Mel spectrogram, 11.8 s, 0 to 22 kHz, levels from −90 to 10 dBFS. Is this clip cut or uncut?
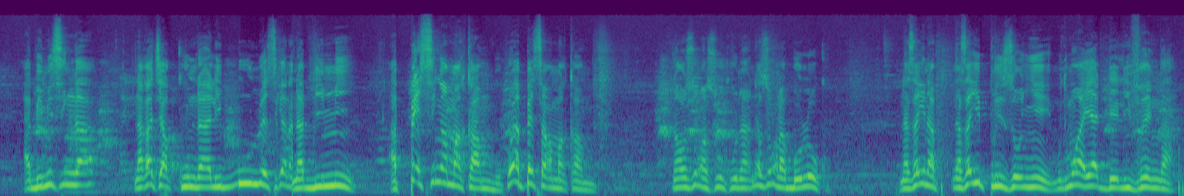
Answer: cut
